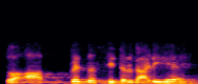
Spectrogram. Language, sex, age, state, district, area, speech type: Hindi, male, 45-60, Madhya Pradesh, Gwalior, rural, conversation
